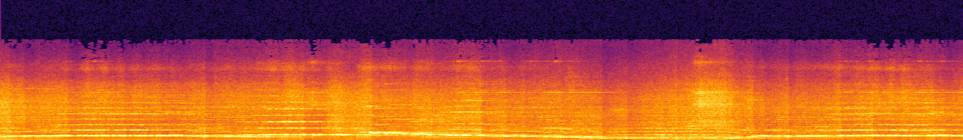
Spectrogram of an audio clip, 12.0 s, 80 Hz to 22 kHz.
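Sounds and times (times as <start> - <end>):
solo flute playing held notes: 0.0 - 12.0.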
